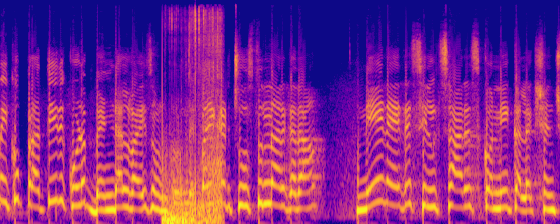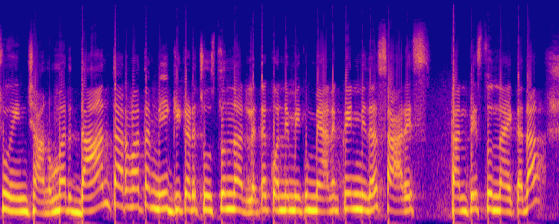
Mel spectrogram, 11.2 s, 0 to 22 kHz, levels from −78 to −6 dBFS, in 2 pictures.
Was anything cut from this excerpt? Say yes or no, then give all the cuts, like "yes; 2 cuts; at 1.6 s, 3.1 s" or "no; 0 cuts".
yes; 1 cut; at 1.9 s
